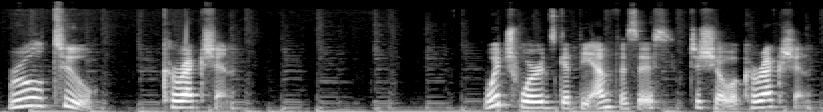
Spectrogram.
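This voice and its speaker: A woman with a fairly high voice narrates a scripted English lesson. She speaks clearly and at a measured pace, stressing the key words. Faint music plays underneath. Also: expressive. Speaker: instructor.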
